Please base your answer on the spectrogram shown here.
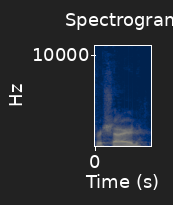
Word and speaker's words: Richard: Louisiana it's weird if if your last name is Richard it's pronounced Rashard oh it's like really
